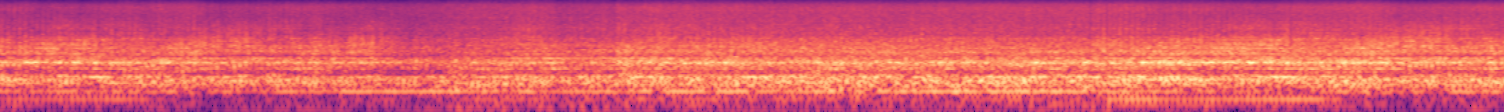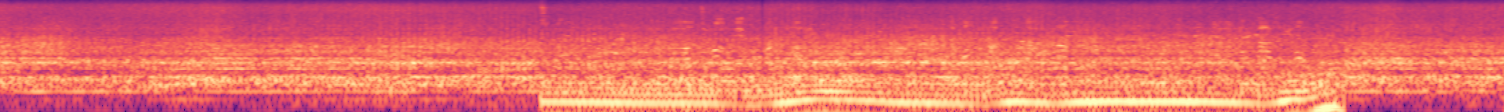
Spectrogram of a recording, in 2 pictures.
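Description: Search-and-rescue helicopter overhead, a steady drone, mixed with people's voices. A deeper rumble joins for several seconds in the last third and cuts off suddenly.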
